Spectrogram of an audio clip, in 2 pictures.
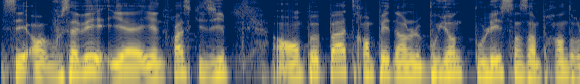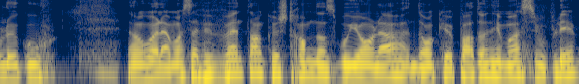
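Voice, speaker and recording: A man's fairly high but dark, mellow voice at a fairly quick pace, in a dry, close sound with no echo. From France, Marseille. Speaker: pastor. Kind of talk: sermon. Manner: animated.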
